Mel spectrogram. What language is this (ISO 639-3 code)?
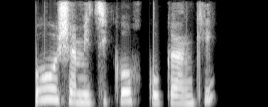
qur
